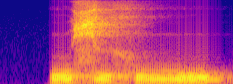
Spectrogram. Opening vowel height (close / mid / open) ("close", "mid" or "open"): close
